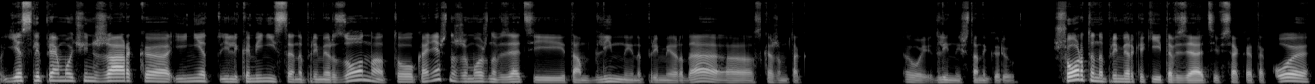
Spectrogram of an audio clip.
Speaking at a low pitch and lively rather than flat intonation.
Yes: low, 125 Hz; wide, 6.5 semitones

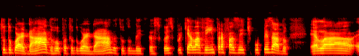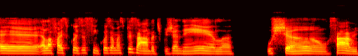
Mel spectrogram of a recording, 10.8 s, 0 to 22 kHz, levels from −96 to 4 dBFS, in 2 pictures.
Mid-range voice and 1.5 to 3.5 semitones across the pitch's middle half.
Yes: medium, 145 Hz; average, 2.9 semitones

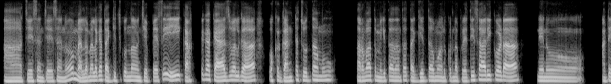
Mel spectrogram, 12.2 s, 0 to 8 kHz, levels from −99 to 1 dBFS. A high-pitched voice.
No: low, 130 Hz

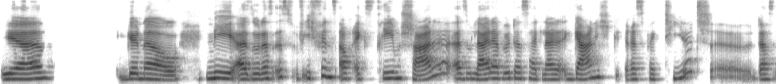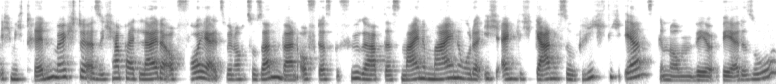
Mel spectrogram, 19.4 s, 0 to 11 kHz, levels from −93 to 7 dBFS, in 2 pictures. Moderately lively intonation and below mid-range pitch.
No: average, 3.3 semitones; high, 210 Hz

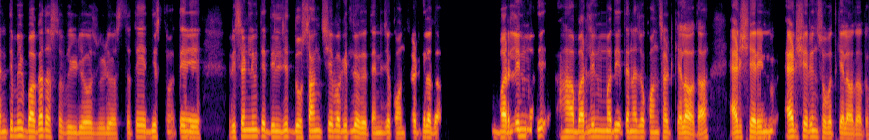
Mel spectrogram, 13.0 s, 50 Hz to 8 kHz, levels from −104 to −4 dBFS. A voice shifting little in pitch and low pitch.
Yes: narrow, 2.3 semitones; low, 120 Hz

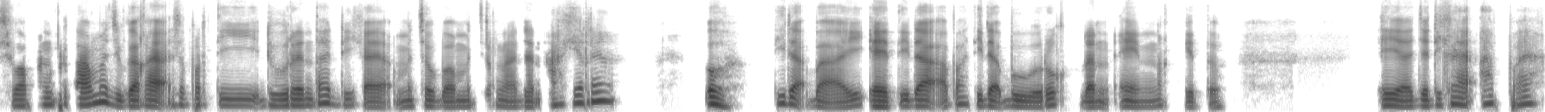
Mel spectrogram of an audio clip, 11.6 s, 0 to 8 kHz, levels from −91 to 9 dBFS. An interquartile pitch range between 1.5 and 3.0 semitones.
No: average, 3.8 semitones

